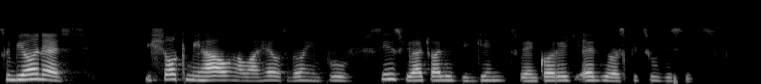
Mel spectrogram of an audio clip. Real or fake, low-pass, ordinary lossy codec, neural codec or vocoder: real; 5.4 kHz; none; none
